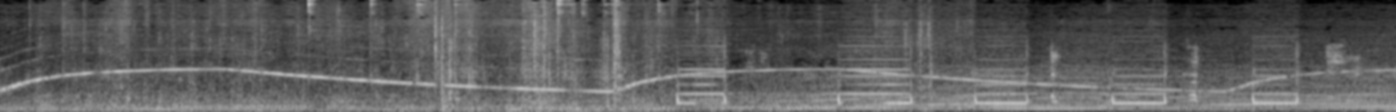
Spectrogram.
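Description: Police car siren in wail mode, heard from inside the pursuing cruiser, rising and falling in slow sweeps about every four and a half seconds. From about halfway through, a second pulsing tone repeats about once a second. Engine and road noise run underneath.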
